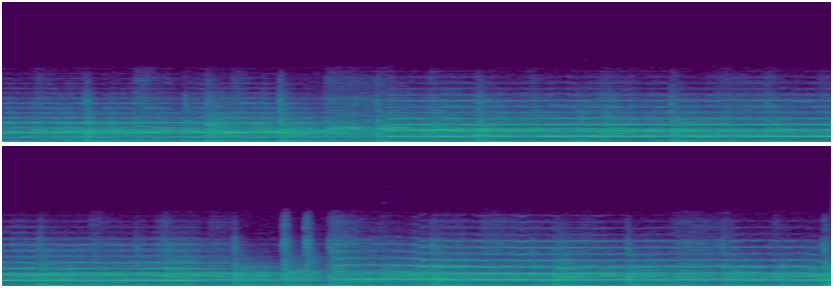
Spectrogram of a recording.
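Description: Post-punk band playing live: long held lead notes that step to a new pitch twice, over a pulsing bass and drums.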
